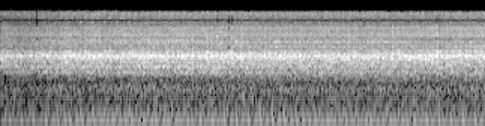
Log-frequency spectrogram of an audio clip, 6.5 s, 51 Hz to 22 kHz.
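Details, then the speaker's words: BMW E46 at idle after valve clatter was fixed: constant whirring hum above the engine note, pinpointed with a PVC-pipe stethoscope to a worn tensioner pulley. "sounds like the tensioner pulley let's replace it and see if that helps"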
